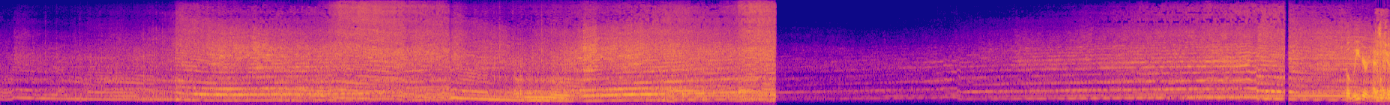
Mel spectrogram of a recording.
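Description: Race car engines in a sim racing game rev and climb through gears, with a sharp cut partway through and then a rising whine, heard alongside a voice talking.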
